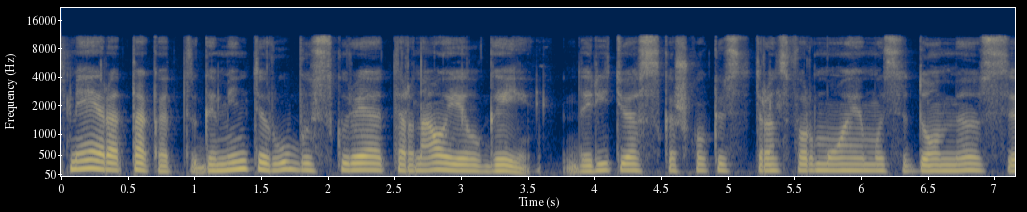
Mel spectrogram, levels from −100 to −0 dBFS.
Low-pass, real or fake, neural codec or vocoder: 10.8 kHz; real; none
